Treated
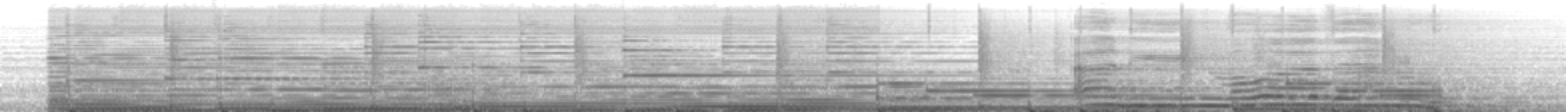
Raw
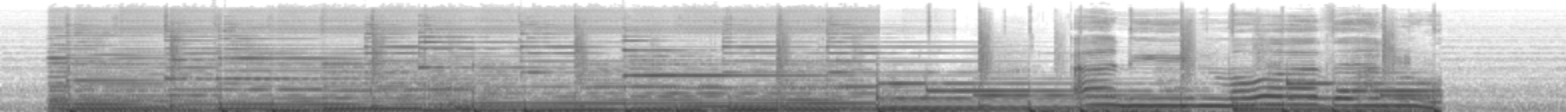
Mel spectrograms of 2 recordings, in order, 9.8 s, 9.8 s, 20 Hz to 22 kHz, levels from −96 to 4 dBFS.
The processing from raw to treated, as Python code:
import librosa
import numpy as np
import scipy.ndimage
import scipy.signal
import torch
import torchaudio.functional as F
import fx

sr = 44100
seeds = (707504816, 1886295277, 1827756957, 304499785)

y = fx.rev_schroeder(x, sr, rt60_s=3.2, comb_ms=30, drr_db=6.5)
y = y * 10.0 ** (-7.5 / 20.0)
